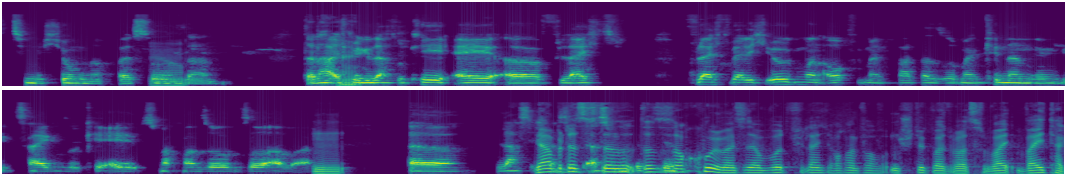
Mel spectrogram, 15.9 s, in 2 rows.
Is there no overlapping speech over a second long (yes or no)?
no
